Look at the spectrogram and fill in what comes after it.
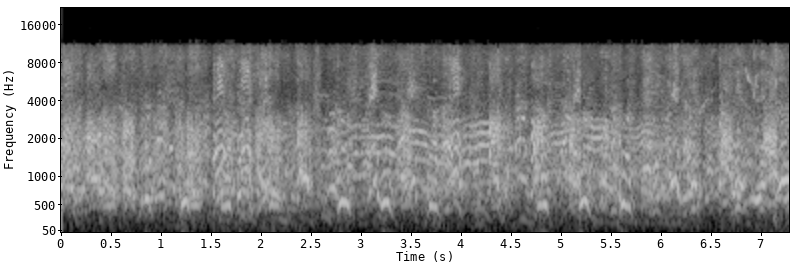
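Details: Trained hunting dogs pursuing wild boar during an organised hunt in Banten, Indonesia, barking rapidly in quick uneven bursts, many dogs overlapping with shrill yelps, and people talking in the background.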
